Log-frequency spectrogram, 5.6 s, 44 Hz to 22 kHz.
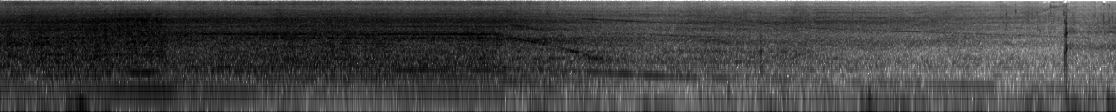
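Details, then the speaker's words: Dyson DC17 Animal upright vacuum, about eight years old: harsh rough whirring over the motor roar, present only when the brush roll runs, dying away on spin-down; worn-out brush bar suspected, replaced with new brushbar and belt. "and it also is making a lot more noise and I notice that it's only when it's actually when the brush rollers running I think the thing has just gotten worn out"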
